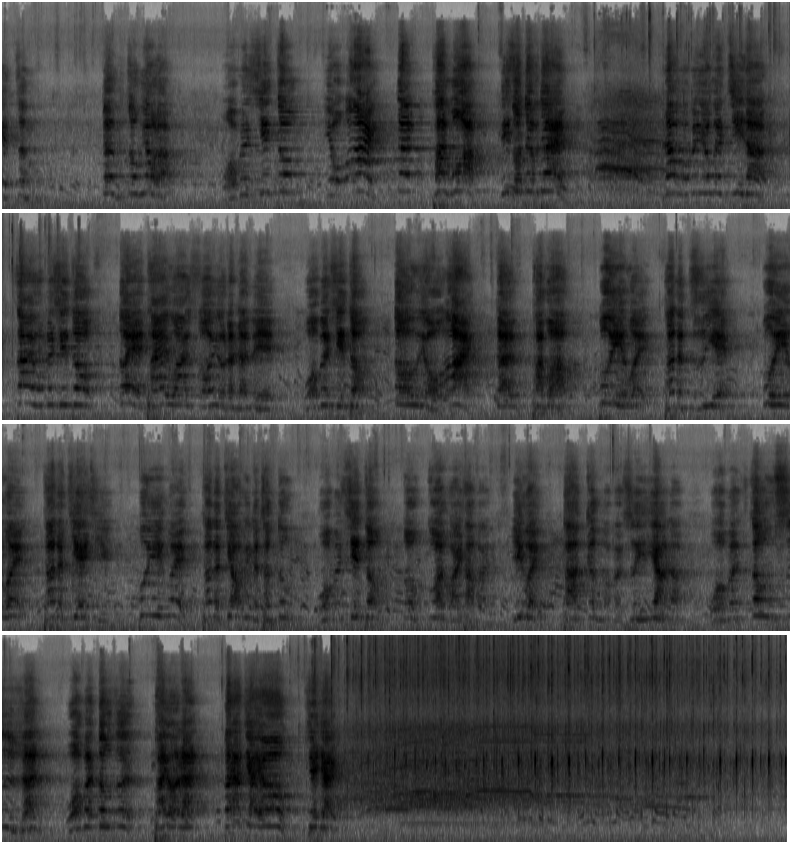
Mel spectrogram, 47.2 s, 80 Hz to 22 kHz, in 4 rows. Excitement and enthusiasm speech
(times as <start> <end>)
3.3 22.8, 37.9 47.2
